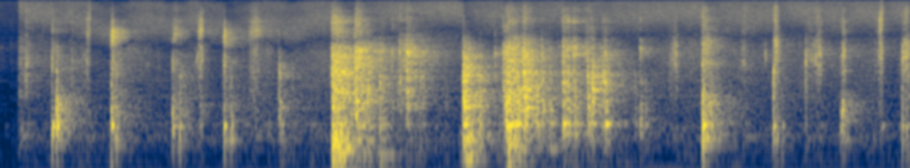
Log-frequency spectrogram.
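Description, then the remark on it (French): Footsteps and light wooden knocks as people enter, then a door pushed shut with a solid thud, followed by more shuffling steps and a few sharp taps. No one speaks. “Ils entrent et ils ferment la porte.”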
